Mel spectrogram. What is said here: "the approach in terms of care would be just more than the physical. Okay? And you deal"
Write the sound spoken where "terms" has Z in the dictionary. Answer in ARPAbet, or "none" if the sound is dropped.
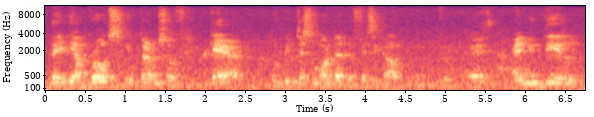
S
